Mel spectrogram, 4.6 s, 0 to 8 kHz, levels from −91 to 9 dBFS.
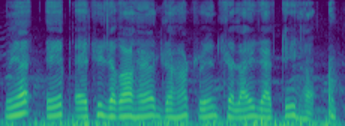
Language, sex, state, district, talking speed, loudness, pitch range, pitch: Hindi, male, Uttar Pradesh, Jyotiba Phule Nagar, 130 wpm, -24 LUFS, 145-170 Hz, 155 Hz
